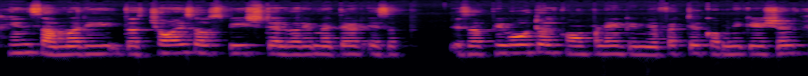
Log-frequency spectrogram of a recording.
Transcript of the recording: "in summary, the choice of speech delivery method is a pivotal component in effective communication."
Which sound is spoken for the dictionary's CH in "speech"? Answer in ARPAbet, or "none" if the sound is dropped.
CH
